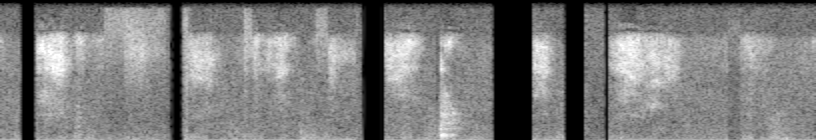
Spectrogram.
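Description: Near silence, with a few faint, short scratches of a pen writing on a whiteboard.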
